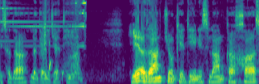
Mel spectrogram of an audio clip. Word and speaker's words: اذان: اذان کہا جاتا ہے۔ بعض لوگ الف پر مد کے ساتھ اس کو آذان کہتے ہیں۔ یہ غلط تلفظ ہے۔ آذان جمع ہے اذن ان کی، اور اذن کے معنی ہے کان۔ درست تلفظ اذان ہے، یعنی الف پر مد کے بغیر۔ اذان کے لغوی معنی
